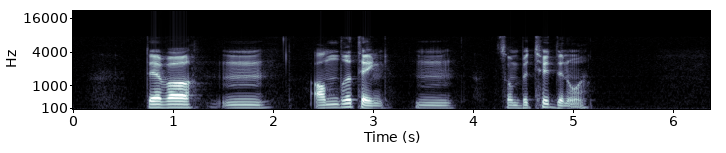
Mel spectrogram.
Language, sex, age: Norwegian, male, 27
